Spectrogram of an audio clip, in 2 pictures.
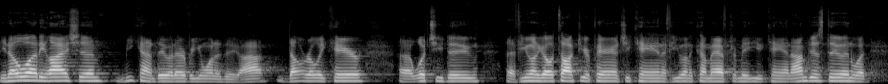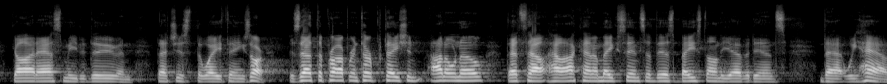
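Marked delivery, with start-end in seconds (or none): none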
